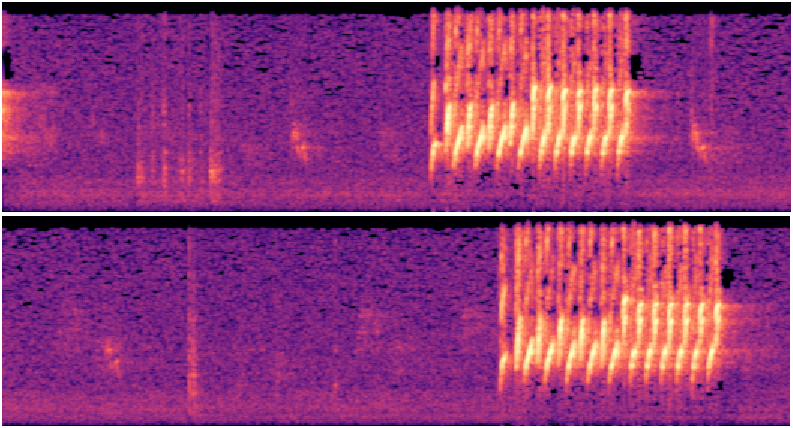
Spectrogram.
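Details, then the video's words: European goldfinch song from a training recording for caged birds: two high, bright bursts of rapid twittering notes, each lasting over a second and separated by several seconds of near silence with faint chirps in between. "Goldfinch From Training Video"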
